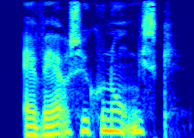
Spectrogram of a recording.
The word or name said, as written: erhvervsøkonomisk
